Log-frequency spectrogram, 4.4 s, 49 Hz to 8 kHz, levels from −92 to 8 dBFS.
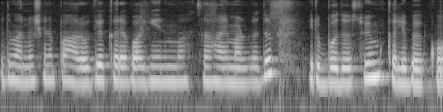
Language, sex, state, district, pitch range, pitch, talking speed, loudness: Kannada, female, Karnataka, Belgaum, 190-210 Hz, 200 Hz, 135 wpm, -15 LUFS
